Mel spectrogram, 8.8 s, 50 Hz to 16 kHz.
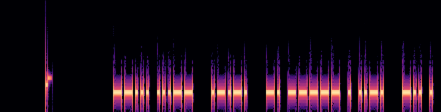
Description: Morse code, heard as a keyed tone, about 22 wpm, 700 Hz. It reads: 73 <AR> N0EF DE
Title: Practice QSO - Exchange 4 - Ending - 22wpm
